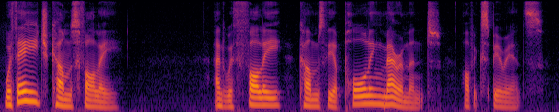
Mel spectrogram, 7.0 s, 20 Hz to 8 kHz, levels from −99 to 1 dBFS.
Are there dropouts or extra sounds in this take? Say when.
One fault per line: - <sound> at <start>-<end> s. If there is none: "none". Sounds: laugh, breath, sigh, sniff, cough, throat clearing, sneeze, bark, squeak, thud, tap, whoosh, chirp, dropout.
none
